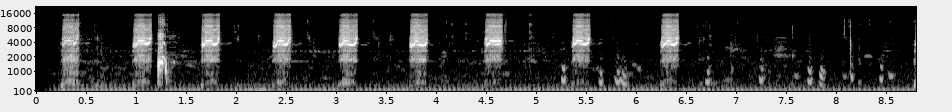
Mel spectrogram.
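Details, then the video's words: Francolin (teetar) calling: a series of nine loud, harsh, high-pitched bursts at roughly regular intervals, about eighty-seven per minute, each note short and buzzy, then a quiet stretch with faint low hum. "teetar ki beautiful awaaz"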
